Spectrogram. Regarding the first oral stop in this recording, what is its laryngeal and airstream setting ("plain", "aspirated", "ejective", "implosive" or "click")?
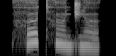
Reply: aspirated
